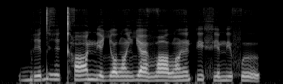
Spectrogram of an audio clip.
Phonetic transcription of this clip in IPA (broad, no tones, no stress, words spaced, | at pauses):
bi dʱikʰɑ̃ mʲɑʎølˠĩʎæ vɑlˠĩ pʲɯfʲɑmʲɯfɯ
